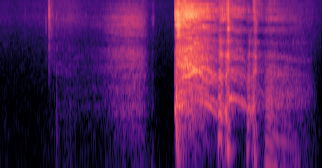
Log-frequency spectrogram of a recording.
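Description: A quick inhalation, then a harsh cough burst breaking into several short coughs that trail off; plain coughing.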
